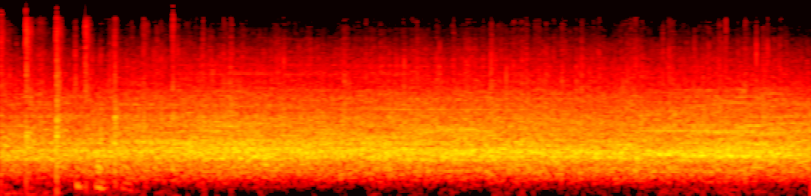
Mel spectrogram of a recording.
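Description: Steady, dense applause from an audience, a continuous wash of many hands clapping at an even, fairly loud level throughout, with no voices standing out.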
